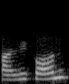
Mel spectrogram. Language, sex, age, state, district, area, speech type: Hindi, female, 18-30, Rajasthan, Karauli, rural, conversation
